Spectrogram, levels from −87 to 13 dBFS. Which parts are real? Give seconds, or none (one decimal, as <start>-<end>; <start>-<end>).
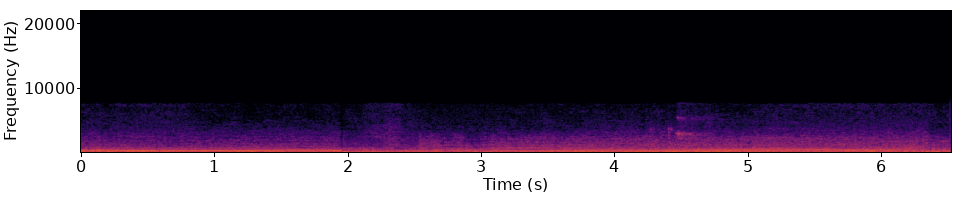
0.0-6.5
